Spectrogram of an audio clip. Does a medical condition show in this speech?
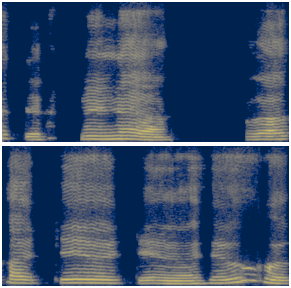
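Yes: cerebral palsy; severe, uses a wheelchair.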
